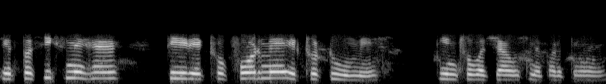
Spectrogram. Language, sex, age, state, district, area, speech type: Hindi, female, 30-45, Bihar, Muzaffarpur, rural, conversation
